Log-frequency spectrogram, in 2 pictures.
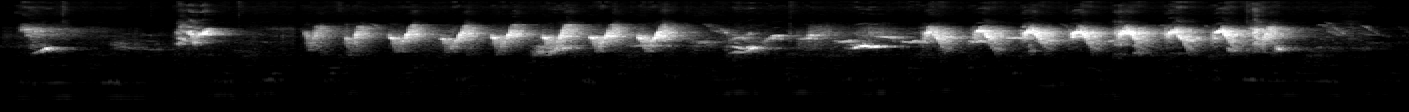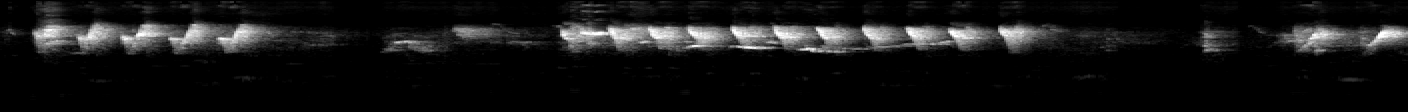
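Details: Javan sun-bird in semi-gacor singing, delivering long rapid trains of high, sharp chirps in bursts of several seconds separated by brief pauses, with faint low murmuring behind.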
